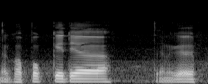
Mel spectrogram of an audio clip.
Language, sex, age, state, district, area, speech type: Assamese, male, 30-45, Assam, Jorhat, urban, spontaneous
